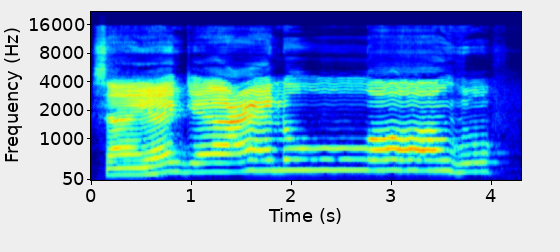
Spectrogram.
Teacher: Maka ini kalau di tengah seperti ini namanya qalqalah sughra, lebih rendah ya pantulannya ketimbang qalqalah kubra.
